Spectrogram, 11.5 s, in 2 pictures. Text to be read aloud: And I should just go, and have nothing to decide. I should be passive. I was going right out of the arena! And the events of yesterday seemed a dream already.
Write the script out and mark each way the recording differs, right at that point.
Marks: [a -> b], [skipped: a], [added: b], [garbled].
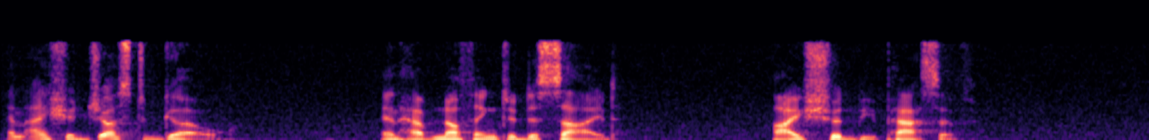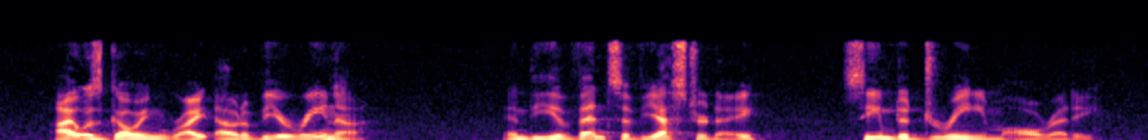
And I should just go, and have nothing to decide. I should be passive. I was going right out of the arena! And the events of yesterday seemed a dream already.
